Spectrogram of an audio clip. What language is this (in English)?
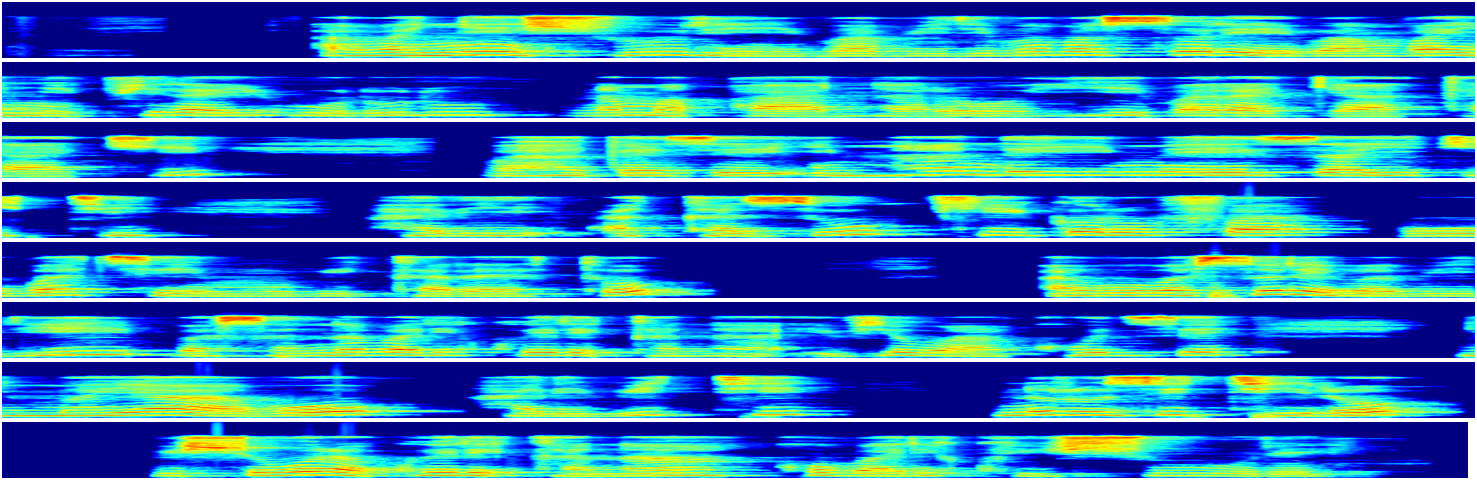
Rundi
